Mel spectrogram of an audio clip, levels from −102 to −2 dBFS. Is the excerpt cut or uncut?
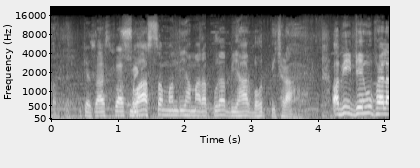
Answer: cut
